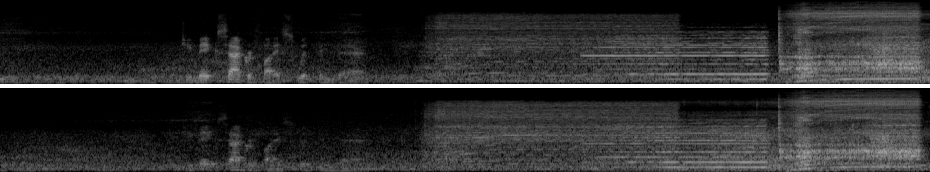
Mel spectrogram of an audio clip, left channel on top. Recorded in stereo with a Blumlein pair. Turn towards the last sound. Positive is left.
turn(degrees=-10)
